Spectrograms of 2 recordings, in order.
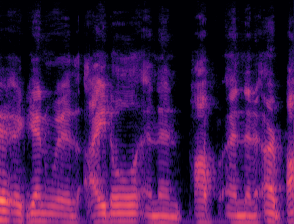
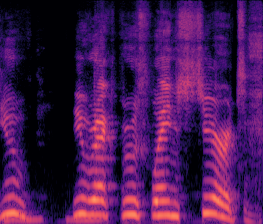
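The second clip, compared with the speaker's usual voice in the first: put-on very high, loud, tipsy drunken slurring voice; 12 semitones higher, 7 dB louder than usual. Retelling a fight scene, imitating drunk slurring Superman. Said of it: "Superman's kinda drunk".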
